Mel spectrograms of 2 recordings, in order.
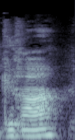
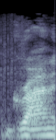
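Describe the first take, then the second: First: "grand" said the French way; French pronunciation. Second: Said in the usual way. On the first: Shown as a demonstration. Showing where the word comes from, French pronunciation of "grand". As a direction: say "grand" in French, open vowel, silent final d. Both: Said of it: "is clearly from French".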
